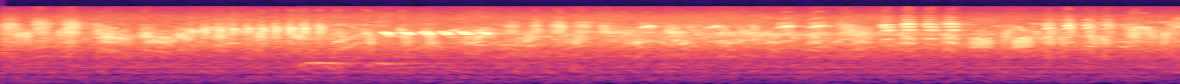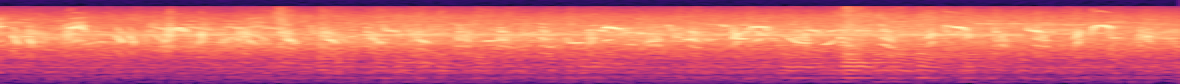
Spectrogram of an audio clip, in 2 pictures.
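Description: Eurasian reed warbler singing a steady, jerky chatter of high, scratchy notes repeated in twos and threes, with a brief clear whistle from another bird early on.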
